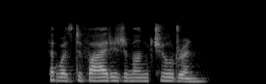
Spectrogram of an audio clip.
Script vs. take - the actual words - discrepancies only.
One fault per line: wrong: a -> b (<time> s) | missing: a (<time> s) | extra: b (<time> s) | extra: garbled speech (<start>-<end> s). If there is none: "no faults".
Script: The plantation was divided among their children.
missing: plantation (0.6 s)
missing: their (1.5 s)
